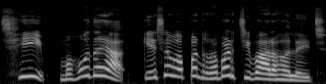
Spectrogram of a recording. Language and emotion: Maithili, disgusted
